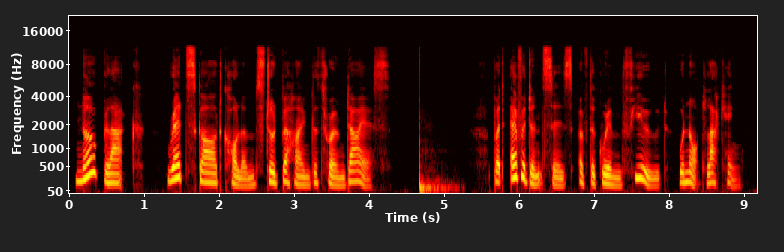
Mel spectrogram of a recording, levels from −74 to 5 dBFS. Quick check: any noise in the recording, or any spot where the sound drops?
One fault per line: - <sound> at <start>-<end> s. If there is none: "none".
- thud at 4.7-5.3 s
